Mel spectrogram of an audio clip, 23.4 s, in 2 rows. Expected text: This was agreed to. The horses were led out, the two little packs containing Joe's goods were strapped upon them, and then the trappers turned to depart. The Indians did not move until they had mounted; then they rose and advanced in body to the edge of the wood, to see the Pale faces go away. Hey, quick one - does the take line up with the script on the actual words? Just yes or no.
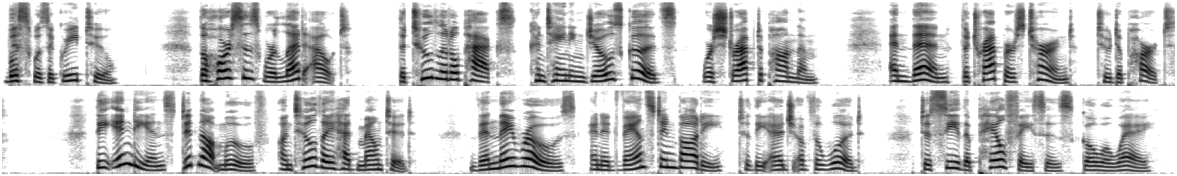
yes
